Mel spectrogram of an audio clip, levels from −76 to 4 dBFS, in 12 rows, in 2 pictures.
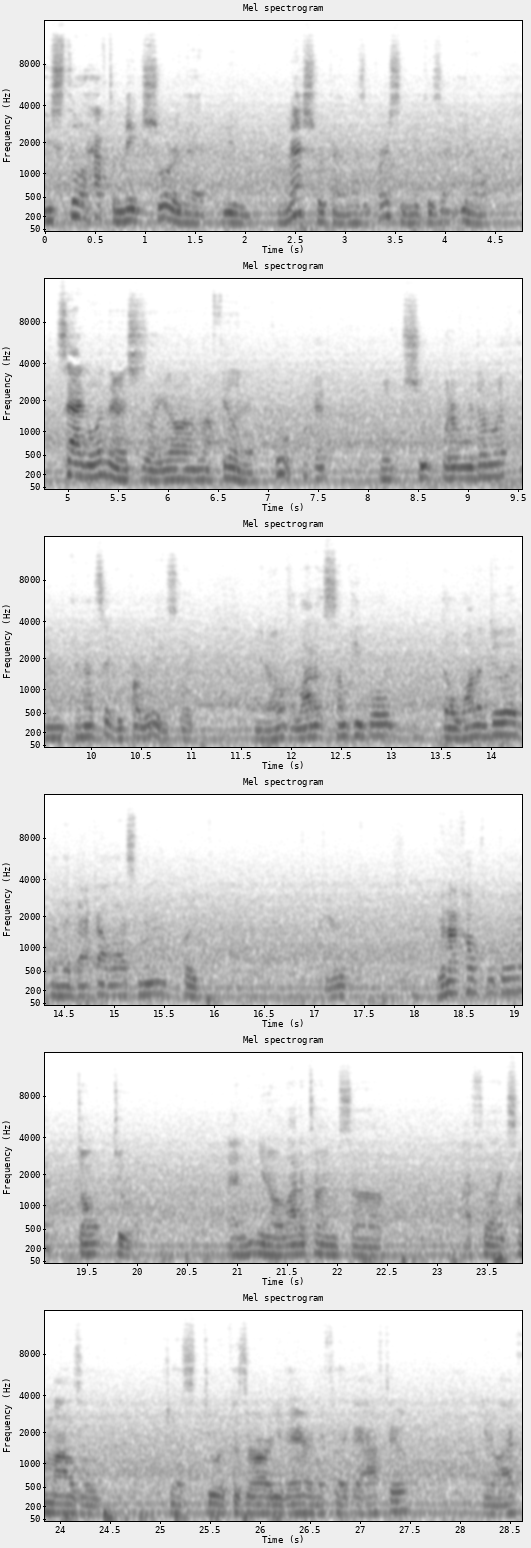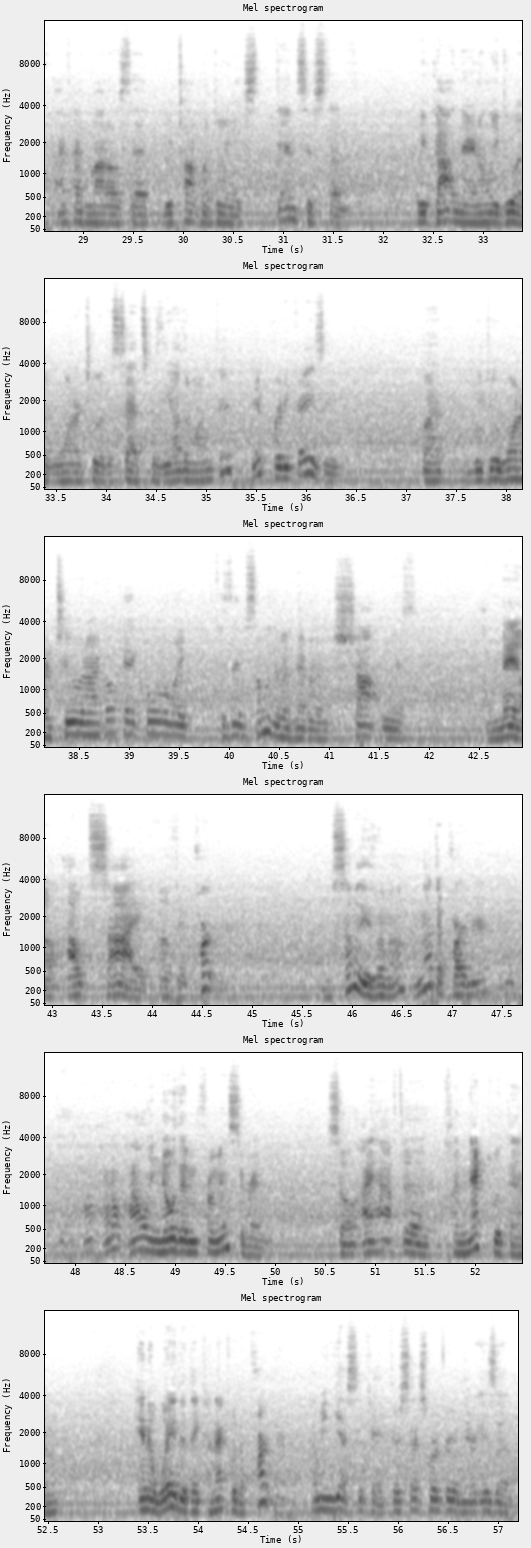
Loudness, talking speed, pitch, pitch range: -30 LUFS, 220 wpm, 130 Hz, 120-145 Hz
